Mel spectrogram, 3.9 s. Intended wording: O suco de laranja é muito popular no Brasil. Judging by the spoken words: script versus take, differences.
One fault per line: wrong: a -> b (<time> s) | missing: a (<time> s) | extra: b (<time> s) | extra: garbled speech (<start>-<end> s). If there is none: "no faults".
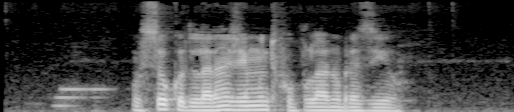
no faults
